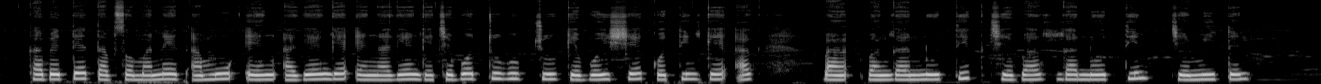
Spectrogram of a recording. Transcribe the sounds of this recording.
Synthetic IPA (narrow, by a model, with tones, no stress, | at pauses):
ka˨be˨t̪e˦t̪a˨pso˨ma˨ne˦t̪a˨mu˦eŋa˨ɡe˦ŋɡe˦ʔe˨ŋa˨ɡe˦ŋɡe˨t͡ʃe˨bo˦t̪u˦ɣu˦k̚t͡ʃu˦ke˨bo˨jʃe˦ko˨t̪i˦ŋke˦a˦k | ba˨ŋɡa˨nu˨t̪i˦kt͡ʃe˨baŋɡa˧no˨t̪i˦m | t͡ʃe˨mi˦t̪e˦n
